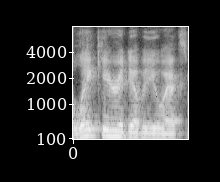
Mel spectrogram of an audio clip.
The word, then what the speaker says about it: LakeErieWX: Oh, LakeErieWX Marine Weather. Okay, you do pronounce WX.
